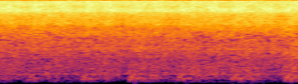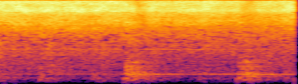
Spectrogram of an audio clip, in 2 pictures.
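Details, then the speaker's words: Norton sanding station dust extractor, set to manual, used while sanding body filler on a BMW: a loud, steady rushing hiss with dull thumps as the thumper wand strikes the filter to clean out fine particles. It is running normally. "that noise you hear the thumping sound is a thumper or a wand that hits the filter and cleans the filter of this fine particle"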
